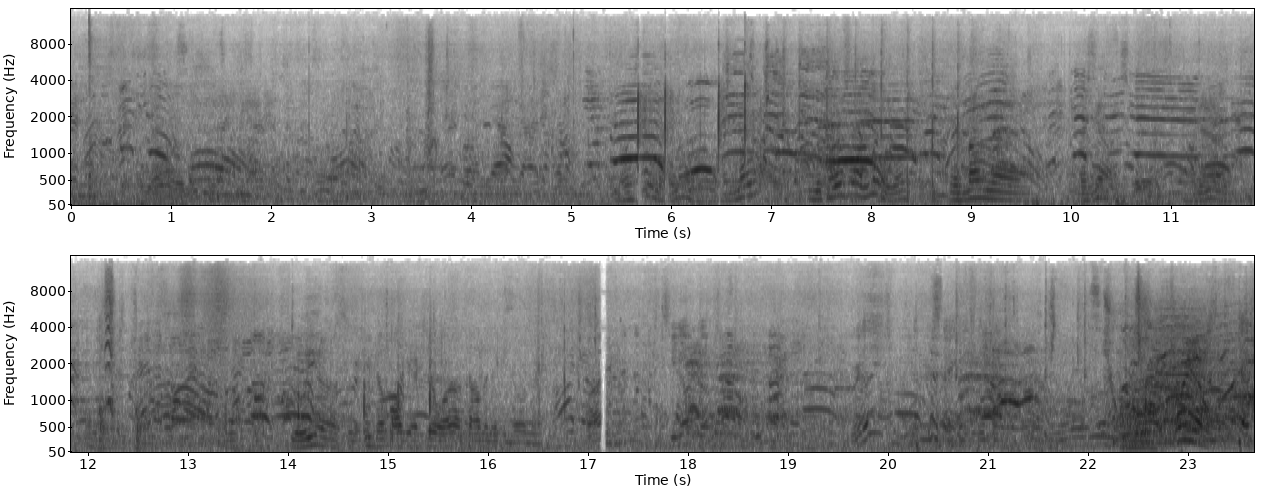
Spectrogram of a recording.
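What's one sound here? A crowd of spectators shouts and talks outdoors.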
